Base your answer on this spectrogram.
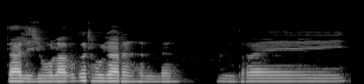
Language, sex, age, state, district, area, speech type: Bodo, male, 30-45, Assam, Kokrajhar, rural, spontaneous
